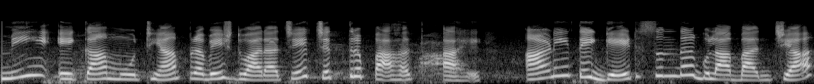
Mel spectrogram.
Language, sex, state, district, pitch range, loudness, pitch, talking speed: Marathi, female, Maharashtra, Sindhudurg, 225-345 Hz, -15 LUFS, 260 Hz, 105 wpm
